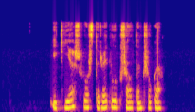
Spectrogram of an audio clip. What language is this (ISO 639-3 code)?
chm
